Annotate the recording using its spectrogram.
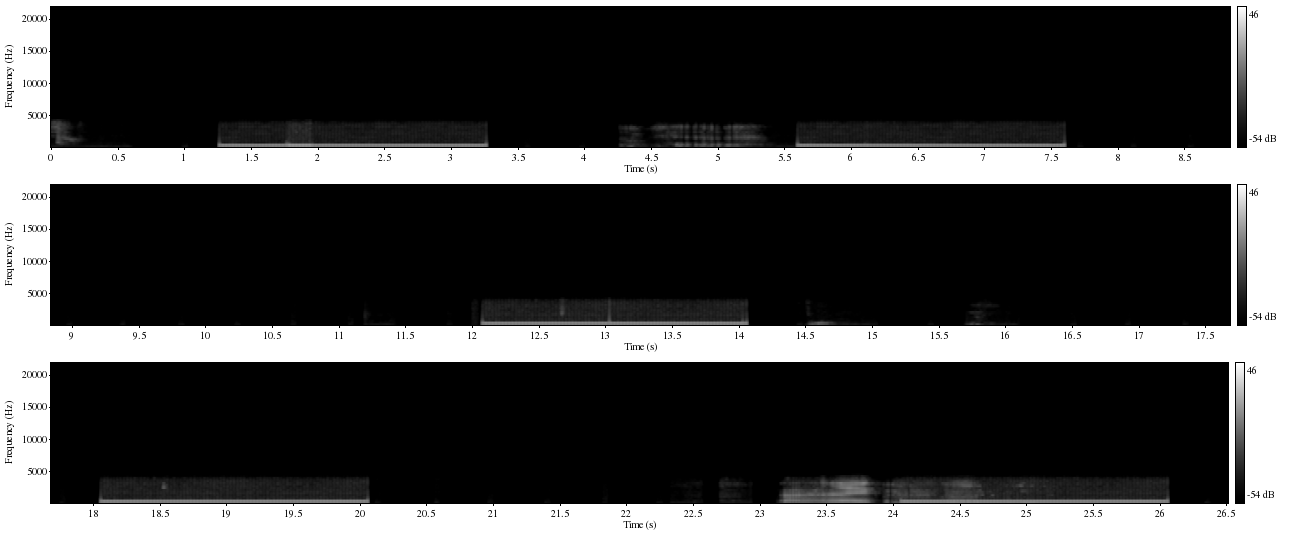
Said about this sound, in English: How can a phone ring that many times? That lets me know that there's probably some kind of interference with the signal. Phone ring that many times. And then it just stops.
